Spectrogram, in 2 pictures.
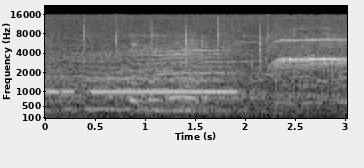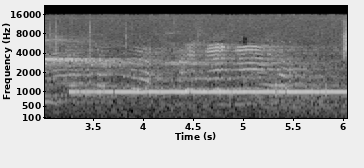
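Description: A referee's whistle gives one steady blast of about a second, about two seconds in: the signal for the server to serve. Crowd chatter echoes in the gym around it, with a thin steady high tone underneath.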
